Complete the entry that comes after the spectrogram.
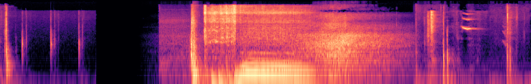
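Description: A car door clunks a few times, then after a silent gap the engine starts with a loud crank and revs up as the car pulls away and drives, the roar fading before more thuds and clicks close out the scene.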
